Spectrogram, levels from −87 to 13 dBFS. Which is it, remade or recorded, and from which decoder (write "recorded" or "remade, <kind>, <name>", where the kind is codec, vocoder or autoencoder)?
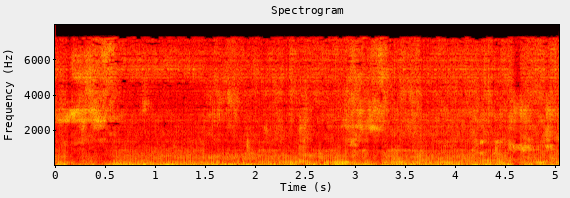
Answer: remade, vocoder, Vocos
